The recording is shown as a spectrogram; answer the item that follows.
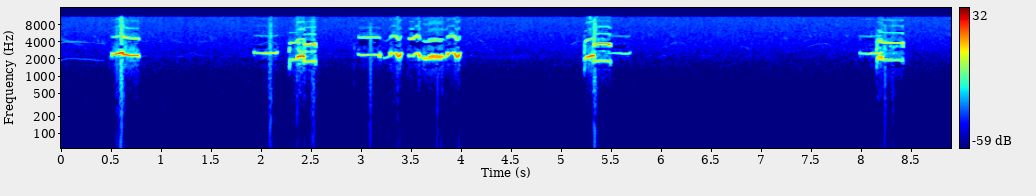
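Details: European golden plover calling repeatedly with pure, plaintive whistles, some single and some in quick wavering runs, scattered irregularly over nine seconds with silence between.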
